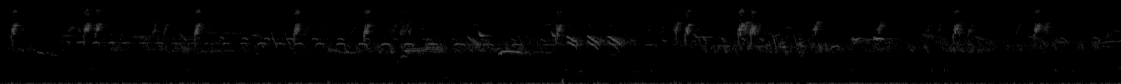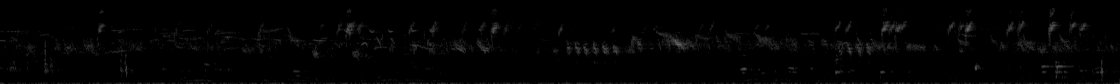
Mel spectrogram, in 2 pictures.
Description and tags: Rural Sound - Birds 3
| - Description - |
Ambient sound of birds singing in a very calm rural area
